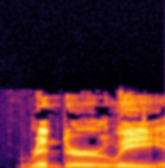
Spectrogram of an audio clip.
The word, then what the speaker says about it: Rinderle: And it's written by a blogger, Susanna Rinder, Rinderle. It's spelled R-I-N-D-E-R-L-E.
